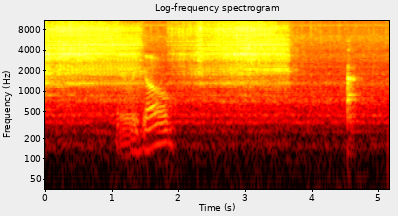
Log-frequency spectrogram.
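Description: Lathe turning of a solid wood holiday tree decoration, a tool cutting a small bevel on the base, gives a steady rasping hiss with brief chattering scrapes midway, then stops as a voice speaks briefly near the end.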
